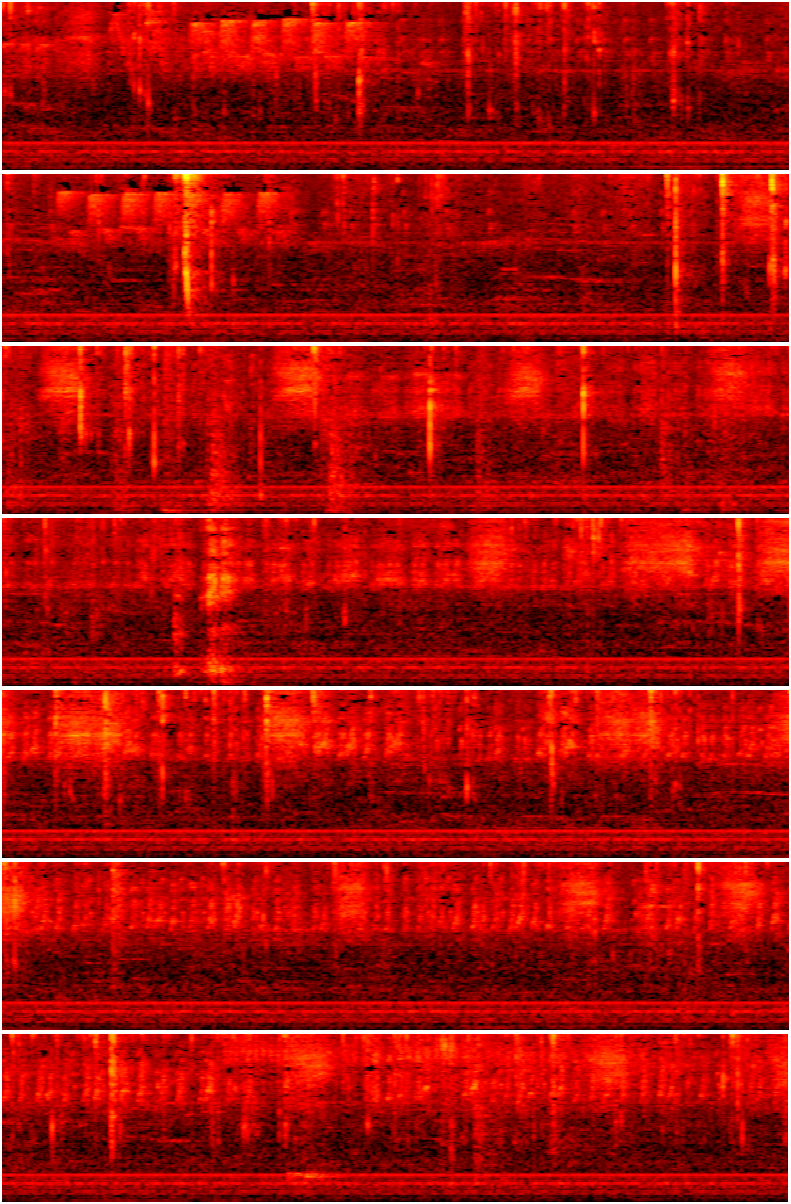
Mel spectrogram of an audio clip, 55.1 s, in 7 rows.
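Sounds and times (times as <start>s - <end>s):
steady low hum: 0.0s - 55.0s
wet chewing and lip-smacking: 1.2s - 1.8s, 4.6s - 8.1s, 8.8s - 12.3s, 14.5s - 15.8s, 16.4s - 19.0s, 28.7s - 29.9s, 30.6s - 39.7s, 44.1s - 55.0s.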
